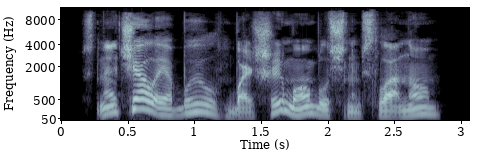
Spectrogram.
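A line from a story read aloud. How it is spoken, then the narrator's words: Plain. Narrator (Russian): ответил незнакомец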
